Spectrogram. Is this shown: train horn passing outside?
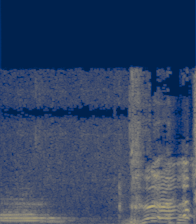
yes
